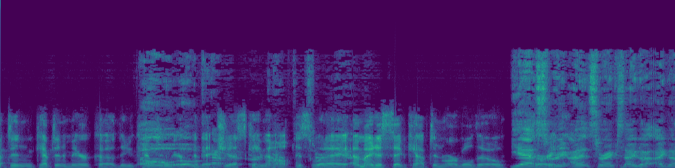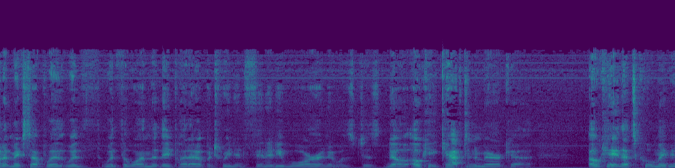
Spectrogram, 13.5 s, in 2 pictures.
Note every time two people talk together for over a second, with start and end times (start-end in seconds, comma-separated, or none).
1.4-3.8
